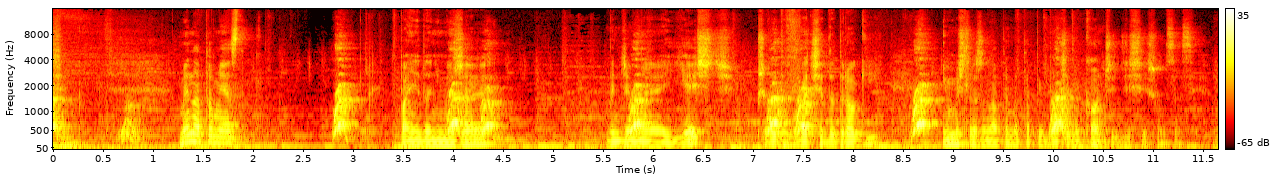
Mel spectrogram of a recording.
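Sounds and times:
dog barking in a farmyard: 0:00.0 - 0:01.0, 0:02.8 - 0:03.2, 0:03.9 - 0:04.7, 0:05.6 - 0:06.2, 0:07.1 - 0:07.9, 0:08.5 - 0:09.0, 0:10.0 - 0:10.3
speech: 0:01.3 - 0:02.0, 0:03.5 - 0:04.6, 0:05.5 - 0:11.6.

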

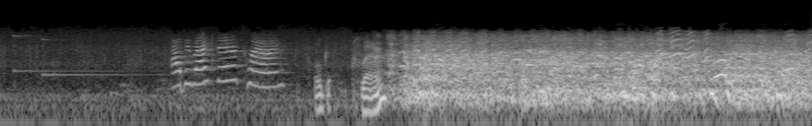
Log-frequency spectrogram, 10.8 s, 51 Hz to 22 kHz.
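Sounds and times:
steady low hum: 0:00.0 - 0:10.8
doorbell ringing with a soft two-tone chime: 0:00.2 - 0:02.0
speech: 0:02.4 - 0:07.6
laughter: 0:05.0 - 0:10.8.

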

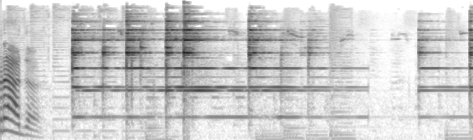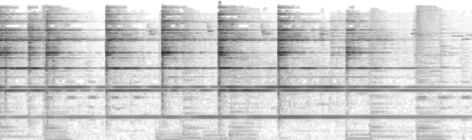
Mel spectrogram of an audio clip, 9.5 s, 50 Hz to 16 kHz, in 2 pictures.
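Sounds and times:
speech: 0:00.0 - 0:00.5
old bell ringing: 0:00.7 - 0:09.4.

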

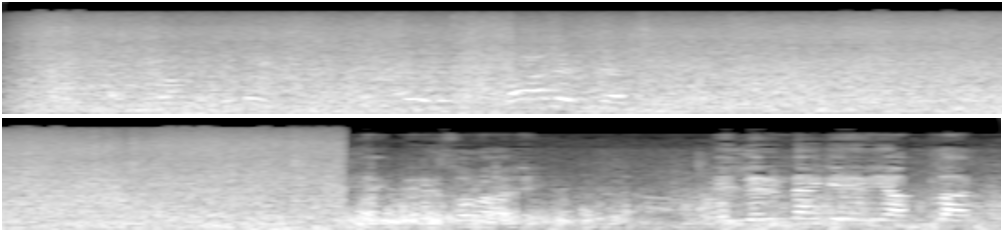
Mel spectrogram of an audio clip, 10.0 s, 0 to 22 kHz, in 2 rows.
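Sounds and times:
rain during a winter storm in Turkey: 0:00.0 - 0:06.8
gusting wind during a winter storm in Turkey: 0:00.0 - 0:09.9
storm-driven waves pounding the shore during a winter storm in Turkey: 0:00.0 - 0:09.9
speech: 0:09.0 - 0:09.9.

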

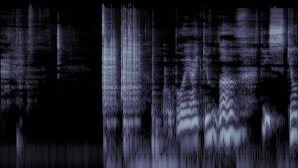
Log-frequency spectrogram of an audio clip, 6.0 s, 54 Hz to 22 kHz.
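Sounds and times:
dice rolling on a table during a tabletop role-playing game roll: 0:02.1 - 0:03.0
speech: 0:03.5 - 0:05.9.

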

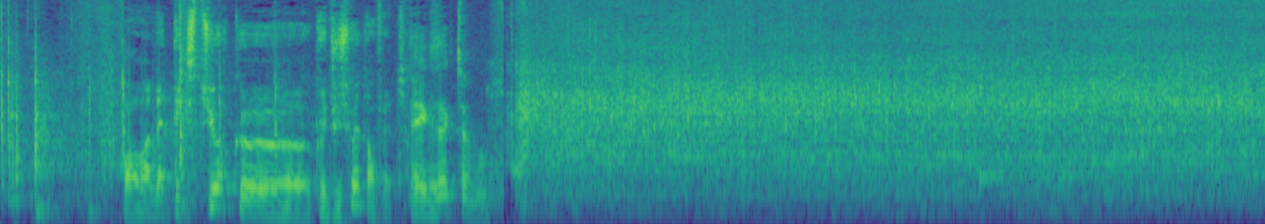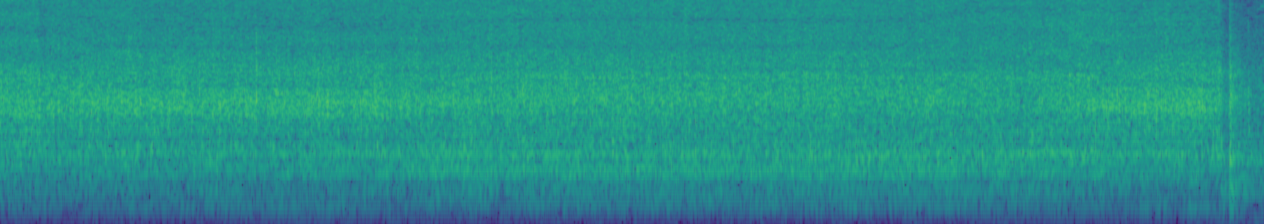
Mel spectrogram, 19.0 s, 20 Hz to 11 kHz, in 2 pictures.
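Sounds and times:
speech: 0:00.9 - 0:03.8
food processor coarsely blending raw food ingredients: 0:03.8 - 0:18.9.

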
